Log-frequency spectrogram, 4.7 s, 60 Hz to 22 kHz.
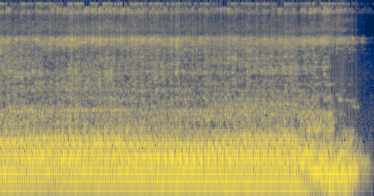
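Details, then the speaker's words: Holley Demon 625 CFM factory-refurbished carburetor: engine runs roughly near idle on the idle circuit alone, then sags and dies within a second; pumping gives only a tiny squirt, the accelerator pump isn't spraying fuel. "so the idle, it's running on the idle circuit alone, and if you pump like a whole bunch of gas, you get a little tiny squirt. That's why it's able to go, or the gas from the carburetor is leaking in there somehow. But it's not spraying from the actual accelerator pump."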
